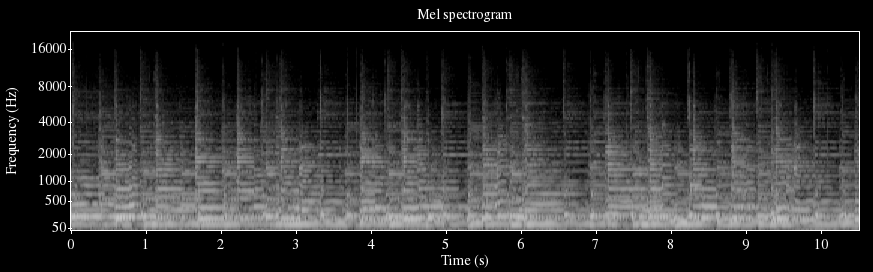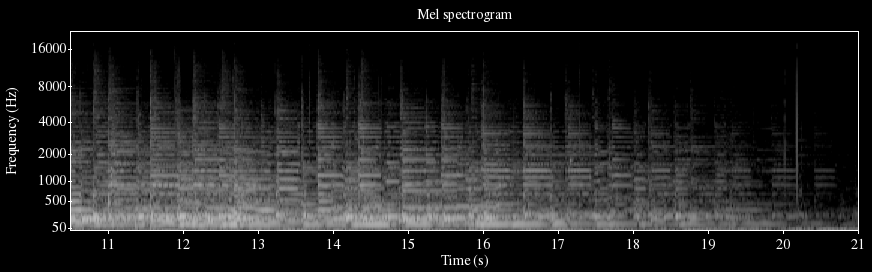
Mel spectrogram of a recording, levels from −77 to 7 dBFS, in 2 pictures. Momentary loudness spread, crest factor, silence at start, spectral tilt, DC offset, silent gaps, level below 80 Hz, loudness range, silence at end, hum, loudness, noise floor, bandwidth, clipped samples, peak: 14 LU; 14 dB; 0 s; -7 dB/octave; under 0.1%; none; -46 dBFS; 12 LU; 0 s; none; -22 LUFS; -43 dBFS; 14 kHz; under 0.1%; -8 dBFS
